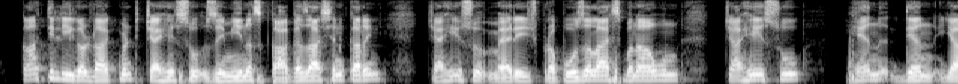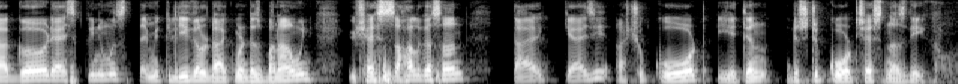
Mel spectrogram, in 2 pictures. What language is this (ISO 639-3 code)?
kas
